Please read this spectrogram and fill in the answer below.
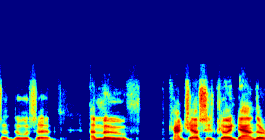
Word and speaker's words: Kanchelskis: and it was against Manchester United, and Andrei Kanchelskis was playing for United. And I thought to myself, hey, Jack's going to struggle with this. So I gave him a lesson on how to pronounce Kanchelskis, and in fact he cracked it, and so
